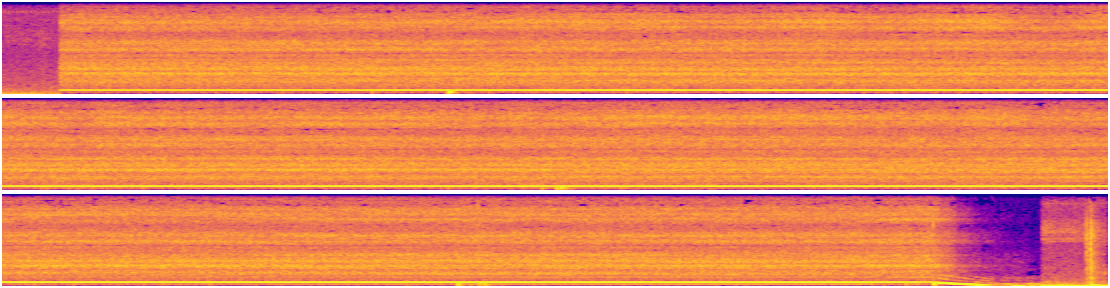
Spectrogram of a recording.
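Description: Black and Decker heat gun running with a steady fan whine while heating a metal spoon lure for powder paint. Near the end it is switched off and the whine falls away as the fan spins down. A few faint taps along the way.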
